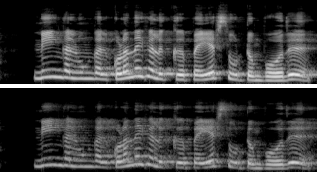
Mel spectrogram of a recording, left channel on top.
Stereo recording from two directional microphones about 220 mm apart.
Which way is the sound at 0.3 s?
35° left (ahead or behind).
